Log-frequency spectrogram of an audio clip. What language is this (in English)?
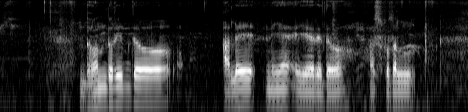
Santali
